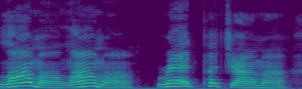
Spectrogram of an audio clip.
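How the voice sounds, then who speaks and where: A woman reading a children's bedtime story aloud in an expressive, theatrical way that acts out the emotions in the words. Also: medium pitch, takes it slowly, creaky, a little hiss or hum.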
